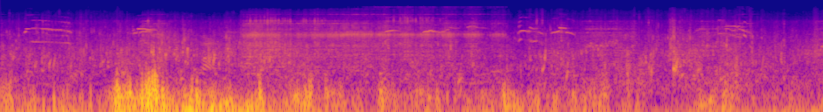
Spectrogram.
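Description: Wind and water rumbling around the rocks, loudest one and a half to three seconds in, with many short, high calls from a flock of seabirds feeding over the water. A steady high whine runs for a few seconds in the middle.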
